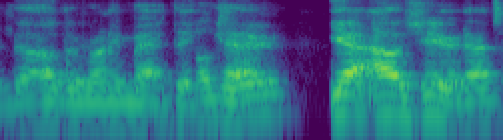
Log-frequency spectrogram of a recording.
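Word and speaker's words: Allgeier: rusher last year the other running back yeah Alger that's how you say it um I think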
